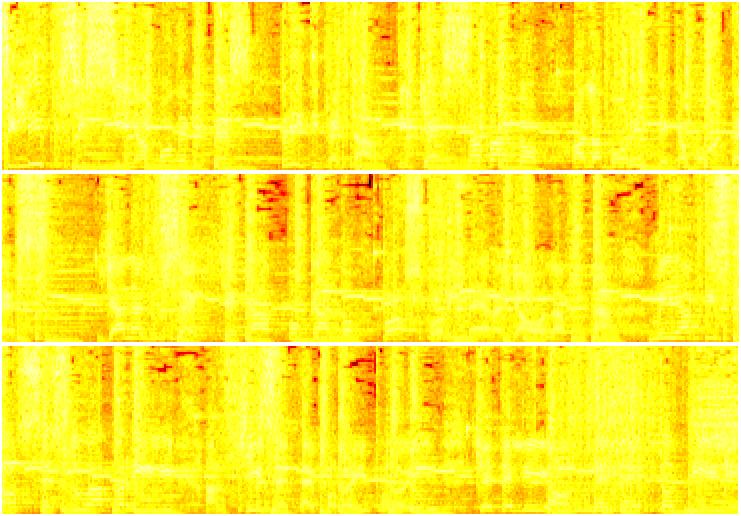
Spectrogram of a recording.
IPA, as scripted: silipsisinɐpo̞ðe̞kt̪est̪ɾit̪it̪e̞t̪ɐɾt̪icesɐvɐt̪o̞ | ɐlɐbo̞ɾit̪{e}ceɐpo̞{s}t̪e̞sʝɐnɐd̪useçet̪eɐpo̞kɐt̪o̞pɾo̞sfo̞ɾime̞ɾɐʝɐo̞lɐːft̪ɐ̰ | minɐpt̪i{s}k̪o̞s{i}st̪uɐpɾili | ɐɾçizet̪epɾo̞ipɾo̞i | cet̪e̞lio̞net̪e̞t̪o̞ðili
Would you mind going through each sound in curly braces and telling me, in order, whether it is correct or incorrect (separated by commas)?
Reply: correct, incorrect, correct, incorrect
